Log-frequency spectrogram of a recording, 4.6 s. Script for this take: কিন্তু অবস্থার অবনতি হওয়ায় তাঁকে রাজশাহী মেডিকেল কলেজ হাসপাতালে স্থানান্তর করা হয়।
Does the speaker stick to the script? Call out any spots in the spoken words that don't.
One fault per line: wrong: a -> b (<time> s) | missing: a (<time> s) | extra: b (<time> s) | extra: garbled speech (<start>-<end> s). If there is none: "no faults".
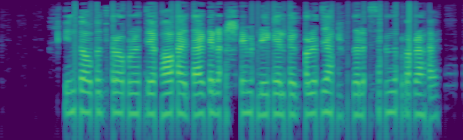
no faults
